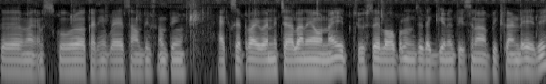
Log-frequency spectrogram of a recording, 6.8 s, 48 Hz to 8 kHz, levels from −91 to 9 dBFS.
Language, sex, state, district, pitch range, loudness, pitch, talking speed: Telugu, male, Andhra Pradesh, Guntur, 105-110 Hz, -34 LUFS, 105 Hz, 115 wpm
